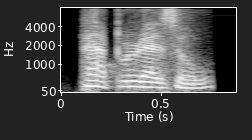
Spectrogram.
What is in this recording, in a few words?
"paparazzo", Indian; Dictionary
